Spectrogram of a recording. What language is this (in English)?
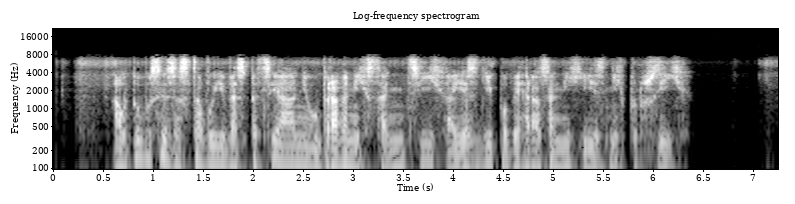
Czech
